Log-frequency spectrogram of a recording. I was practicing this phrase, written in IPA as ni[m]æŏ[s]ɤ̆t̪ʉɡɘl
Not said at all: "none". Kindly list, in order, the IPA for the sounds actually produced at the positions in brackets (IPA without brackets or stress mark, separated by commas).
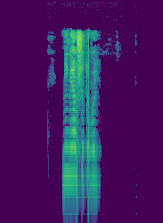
ŋ, ʃ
